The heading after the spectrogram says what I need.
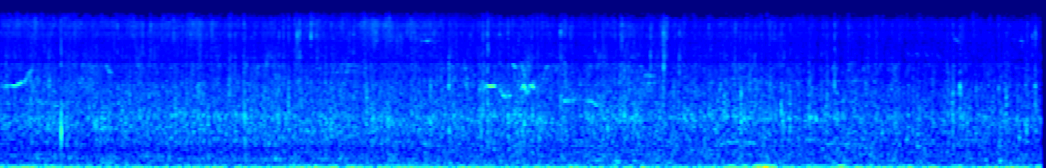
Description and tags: Garden rain
spring rain in garden, birds. distant cars
rain, birds, garden, spring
